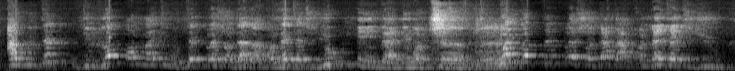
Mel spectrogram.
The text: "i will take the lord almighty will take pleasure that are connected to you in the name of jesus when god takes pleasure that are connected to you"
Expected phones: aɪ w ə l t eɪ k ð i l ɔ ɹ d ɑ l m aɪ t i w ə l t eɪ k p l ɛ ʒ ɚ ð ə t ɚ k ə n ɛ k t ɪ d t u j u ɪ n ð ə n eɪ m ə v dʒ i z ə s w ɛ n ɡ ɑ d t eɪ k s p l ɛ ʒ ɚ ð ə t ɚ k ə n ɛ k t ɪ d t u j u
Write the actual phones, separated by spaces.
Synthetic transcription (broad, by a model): aɪ w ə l t eɪ k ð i l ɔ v ɑ l m aɪ t i w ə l t eɪ k p l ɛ ʃ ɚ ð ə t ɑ k ə n ɛ k t ɪ d t u j u ɪ n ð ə n eɪ m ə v tʃ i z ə w ɛ n ɡ ɑ d t eɪ k p l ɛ ʃ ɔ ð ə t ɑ k ə n ɛ k t ɪ d t u j u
